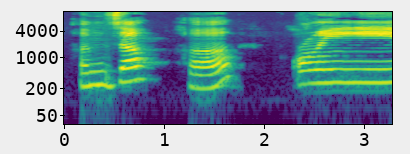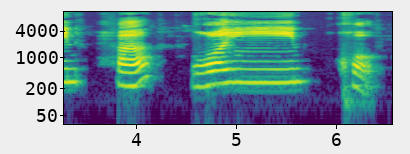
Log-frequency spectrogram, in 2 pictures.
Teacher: حروف حلقی ہم اس لیے کہتے ہیں کہ یہ 6 حرف جو ہیں وہ حلق سے ادا ہوتے ہیں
